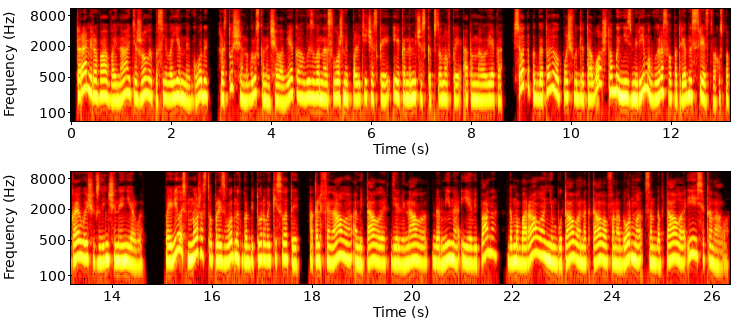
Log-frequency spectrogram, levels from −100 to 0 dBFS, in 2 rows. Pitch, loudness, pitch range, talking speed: 200 Hz, -22 LUFS, 185-215 Hz, 120 wpm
